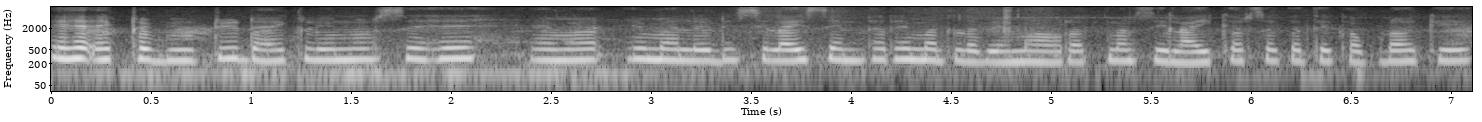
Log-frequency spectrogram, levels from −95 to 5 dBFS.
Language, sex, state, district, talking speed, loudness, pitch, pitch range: Chhattisgarhi, female, Chhattisgarh, Korba, 170 wpm, -19 LUFS, 250 Hz, 240-265 Hz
